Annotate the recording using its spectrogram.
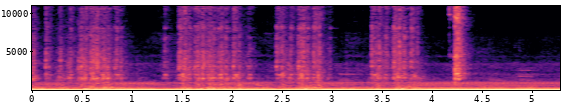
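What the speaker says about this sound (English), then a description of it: "I'm going to just stitch all the way around" A sewing machine stitches around a curved bucket bag with a loud, close mechanical hum and rapid needle clatter, running in bursts with short pauses for readjusting.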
